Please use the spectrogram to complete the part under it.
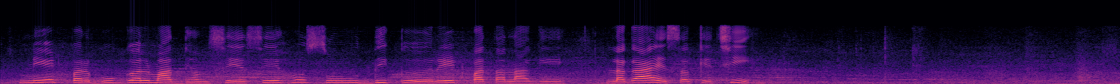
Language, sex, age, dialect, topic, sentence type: Maithili, female, 25-30, Bajjika, banking, statement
